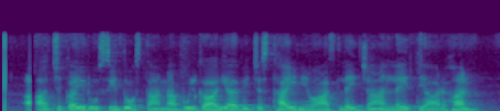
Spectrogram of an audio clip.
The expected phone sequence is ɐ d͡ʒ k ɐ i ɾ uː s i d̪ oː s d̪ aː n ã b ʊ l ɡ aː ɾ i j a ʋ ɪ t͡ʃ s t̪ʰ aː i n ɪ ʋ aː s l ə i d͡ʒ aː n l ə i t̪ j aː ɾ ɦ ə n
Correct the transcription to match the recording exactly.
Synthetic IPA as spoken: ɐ d͡ʒ k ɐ i ɾ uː s i d̪ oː s t̪ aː n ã b ʊ l ɡ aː ɾ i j a ʋ ɪ t͡ʃ s t̪ʰ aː i n ɪ ʋ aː s l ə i d͡ʒ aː n l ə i t̪ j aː ɾ ɦ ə n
